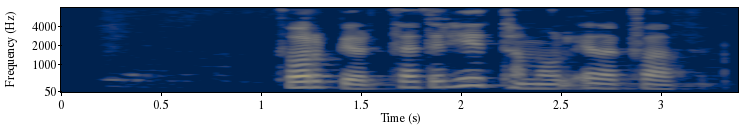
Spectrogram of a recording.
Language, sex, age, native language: Icelandic, male, 11, Icelandic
